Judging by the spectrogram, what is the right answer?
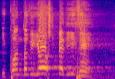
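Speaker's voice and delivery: loud, high, impassioned sermon delivery; fervent Pentecostal preacher in full cry; full-force preaching. Acted. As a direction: preach it out, voice climbing. Preaching with rising fervour.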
